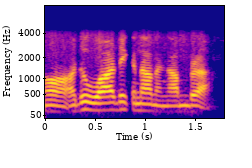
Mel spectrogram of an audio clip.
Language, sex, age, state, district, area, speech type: Manipuri, male, 18-30, Manipur, Kangpokpi, urban, conversation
